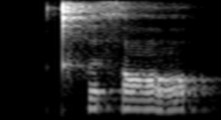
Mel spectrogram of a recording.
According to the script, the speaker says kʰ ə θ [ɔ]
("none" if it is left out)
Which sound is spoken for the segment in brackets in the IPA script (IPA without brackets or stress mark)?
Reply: ɔː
